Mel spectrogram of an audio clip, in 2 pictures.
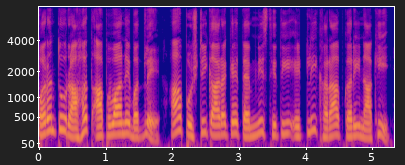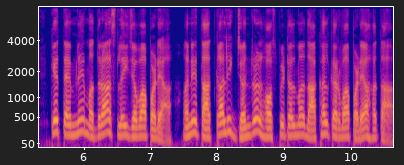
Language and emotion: Gujarati, neutral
